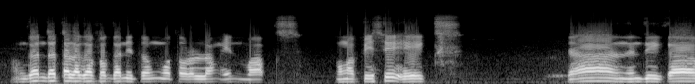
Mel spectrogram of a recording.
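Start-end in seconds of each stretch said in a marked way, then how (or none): none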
